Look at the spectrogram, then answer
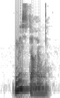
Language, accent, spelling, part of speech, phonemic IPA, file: English, Southern England, misdial, noun, /ˈmɪsdaɪəl/, LL-Q1860 (eng)-misdial.wav
- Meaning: An instance of misdialling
